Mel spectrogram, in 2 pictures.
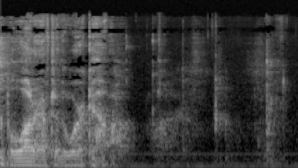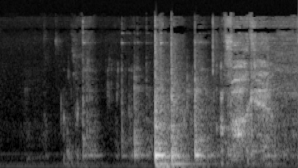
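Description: A man gulps down water from a bottle.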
